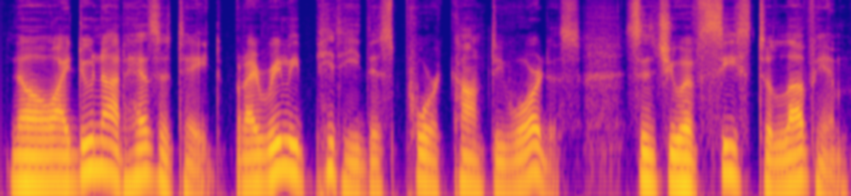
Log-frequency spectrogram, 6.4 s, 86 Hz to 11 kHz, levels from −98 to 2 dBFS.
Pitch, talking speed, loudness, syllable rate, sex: 115 Hz, 195 wpm, -16 LUFS, 5.1 syllables/s, male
